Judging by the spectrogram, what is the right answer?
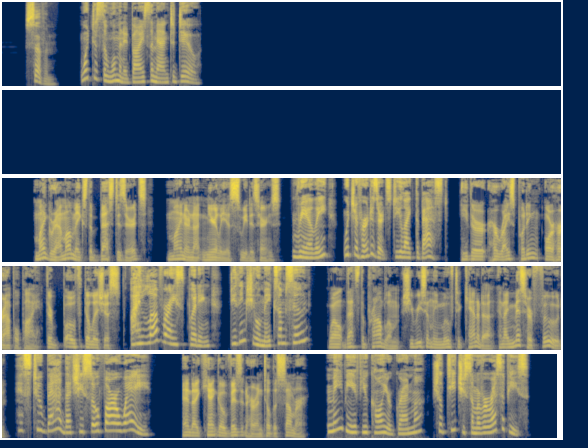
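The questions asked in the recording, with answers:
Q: What does the woman advise the man to do?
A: Call his grandma and ask her to teach him her recipes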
